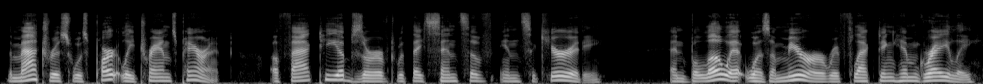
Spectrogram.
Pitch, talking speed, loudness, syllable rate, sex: 160 Hz, 140 wpm, -20 LUFS, 4.6 syllables/s, female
